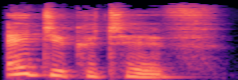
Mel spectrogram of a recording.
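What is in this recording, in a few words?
"educative", British English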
